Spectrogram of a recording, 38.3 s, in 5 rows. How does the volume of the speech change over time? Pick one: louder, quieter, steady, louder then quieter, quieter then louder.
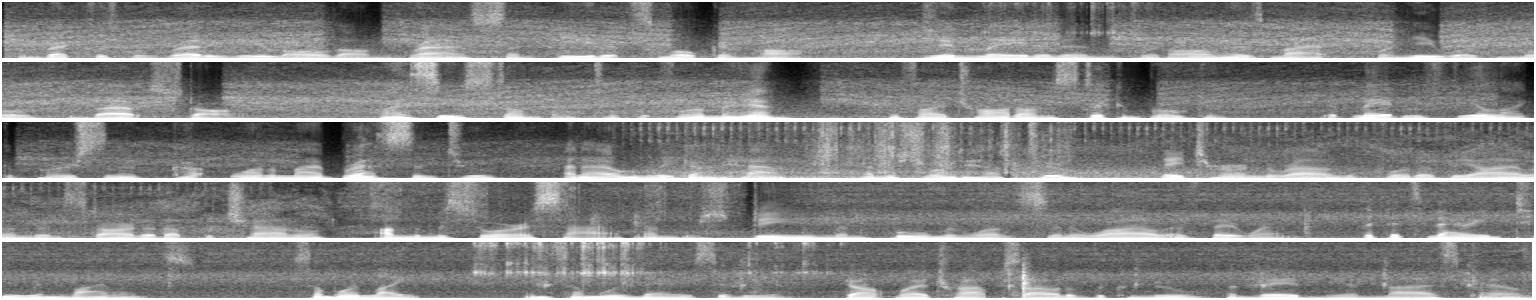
steady.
